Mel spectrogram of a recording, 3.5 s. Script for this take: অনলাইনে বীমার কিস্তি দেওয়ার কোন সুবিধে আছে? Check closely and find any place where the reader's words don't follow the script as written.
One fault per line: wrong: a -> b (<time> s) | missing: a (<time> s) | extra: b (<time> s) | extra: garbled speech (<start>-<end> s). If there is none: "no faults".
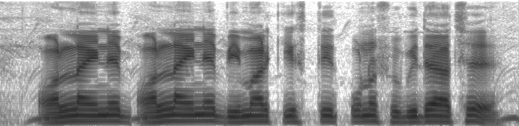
extra: অনলাইনে (0.9 s)
missing: দেওয়ার (2.2 s)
